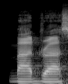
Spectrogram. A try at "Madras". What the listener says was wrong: again, you're a bit hard on your vowels there. It's a Madras. It's a Madras. Yeah, Madras. You're putting the emphasis on the wrong vowel. It's Madras.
